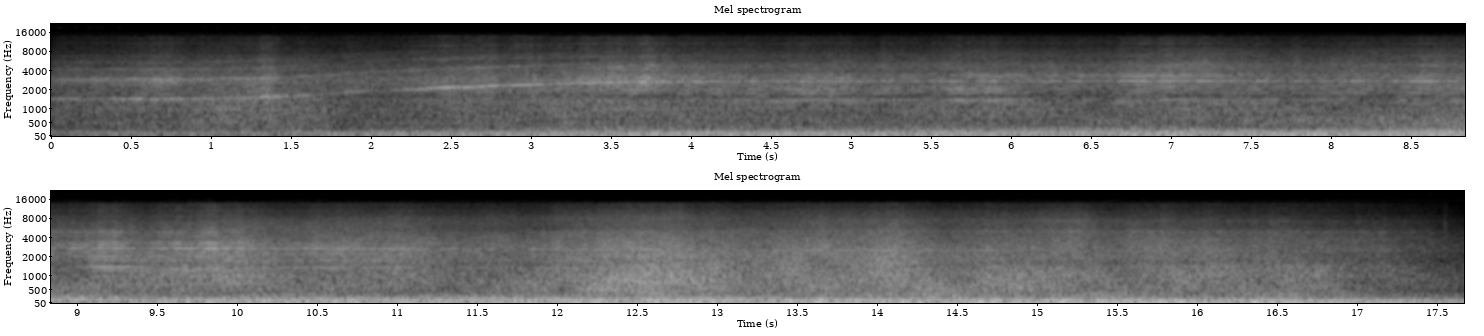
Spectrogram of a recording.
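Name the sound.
jet airplane taking off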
